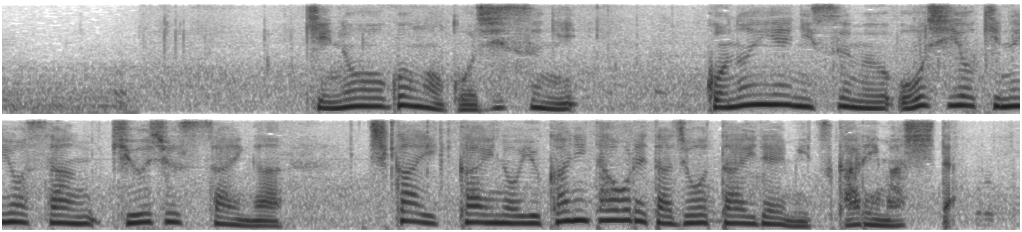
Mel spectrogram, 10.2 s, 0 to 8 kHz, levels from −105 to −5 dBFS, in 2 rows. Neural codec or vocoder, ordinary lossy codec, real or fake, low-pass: none; none; real; 7.2 kHz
